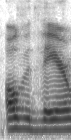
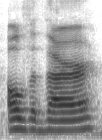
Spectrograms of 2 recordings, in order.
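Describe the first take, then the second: First: Said in the usual way. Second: "there" said as "thur"; "over there", Kentucky-style, vowel swallowed into the r. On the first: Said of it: "over there would be". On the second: Shown as a demonstration. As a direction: say "over there" with there rhyming with fur. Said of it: "in Kentucky, they say".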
